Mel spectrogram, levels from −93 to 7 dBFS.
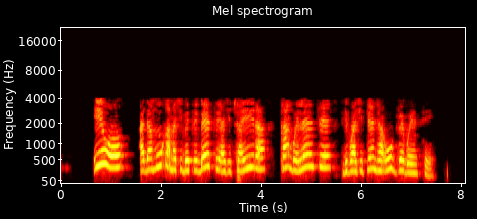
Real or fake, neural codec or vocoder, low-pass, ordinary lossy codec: fake; codec, 16 kHz, 16 kbps, FreqCodec, larger model; 7.2 kHz; AAC, 16 kbps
